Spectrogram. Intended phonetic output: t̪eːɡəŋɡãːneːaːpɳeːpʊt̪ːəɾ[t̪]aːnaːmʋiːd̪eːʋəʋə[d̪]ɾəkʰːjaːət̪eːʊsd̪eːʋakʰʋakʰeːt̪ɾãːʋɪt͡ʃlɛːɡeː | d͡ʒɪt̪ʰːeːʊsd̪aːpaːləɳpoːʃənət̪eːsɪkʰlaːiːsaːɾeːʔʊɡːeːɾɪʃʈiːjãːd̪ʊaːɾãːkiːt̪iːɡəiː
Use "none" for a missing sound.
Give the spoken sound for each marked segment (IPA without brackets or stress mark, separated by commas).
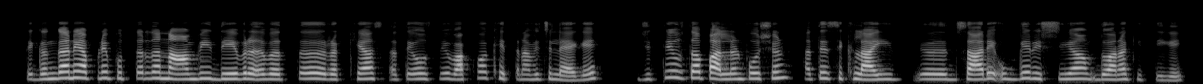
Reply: d̪, t̪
